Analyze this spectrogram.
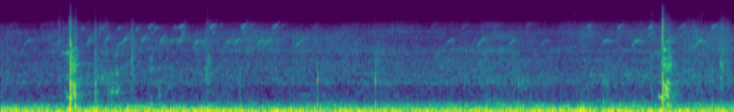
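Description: A tennis ball is struck sharply by a racket.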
